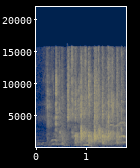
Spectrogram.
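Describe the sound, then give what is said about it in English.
An audience at Christ Walk Church breaks into applause after the pastor mentions his six months there, a dense, steady wash of clapping that swells quickly after a brief voiced sound and carries on through to the end. “I didn't say that to get an applause, but I mean, you know, I'll take it.”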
